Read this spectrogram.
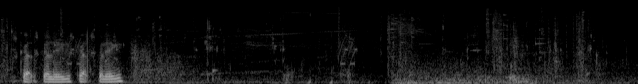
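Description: A potion is gulped down with a soft fizzing.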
